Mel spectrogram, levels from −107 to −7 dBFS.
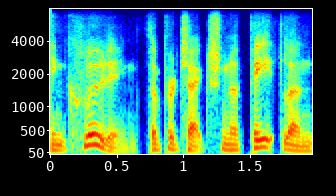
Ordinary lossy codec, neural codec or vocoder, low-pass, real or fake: Opus, 16 kbps; codec, 16 kHz, 0.7 kbps, FocalCodec; 7.2 kHz; fake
